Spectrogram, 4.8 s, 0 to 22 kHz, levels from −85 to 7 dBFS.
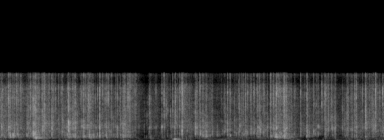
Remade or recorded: remade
